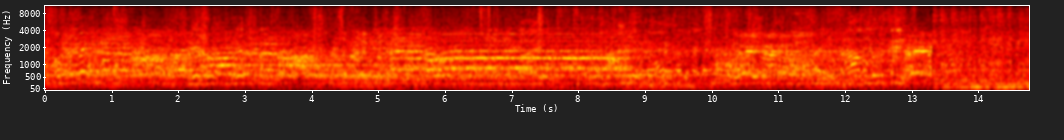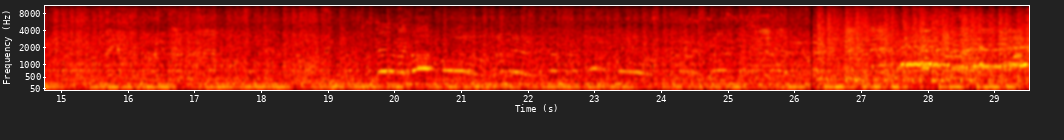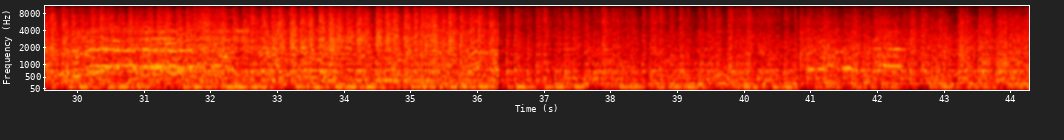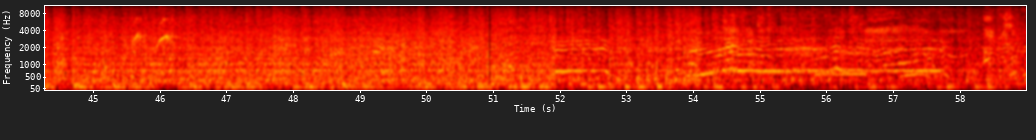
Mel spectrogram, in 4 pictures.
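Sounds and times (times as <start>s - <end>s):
crowd voices: 0.0s - 59.0s
loud music with rhythmic drumming: 13.3s - 59.0s.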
